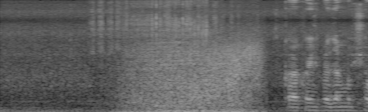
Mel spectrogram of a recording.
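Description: A magical whoosh swells and then fades away.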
